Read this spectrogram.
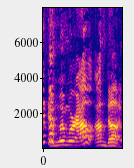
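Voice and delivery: high, loud words through laughter; real laughter, loud and high; laughing. Real, not acted. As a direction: laugh while you say it. Laughing while talking.

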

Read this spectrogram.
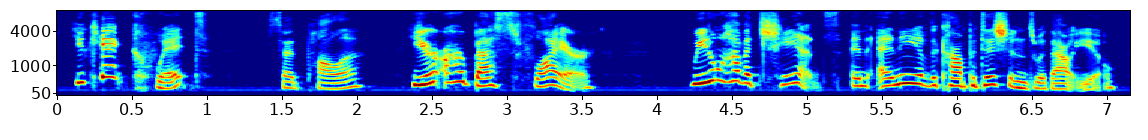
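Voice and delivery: high, dismayed objection; dismayed protest. A narrator's reading. Paula objects to teammate quitting, dismayed. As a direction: protest with pitch way up. Teammate begs flyer not to quit.

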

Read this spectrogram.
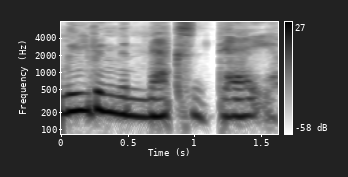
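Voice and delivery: slow, whispered aside. Real, not acted. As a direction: breathe it like a secret.

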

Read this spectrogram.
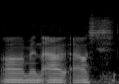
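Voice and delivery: ordinary talk

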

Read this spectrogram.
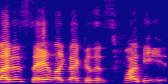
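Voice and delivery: can't hold back the laugh; laughing while quoting. Real, not acted. Retelling Walt's answer to the drummer, laughing. Laughing through retold reply.

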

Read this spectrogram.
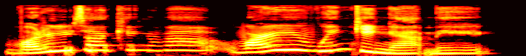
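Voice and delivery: high-pitched confused questioning; exaggerated puzzled lilt, pitched high; mock puzzlement. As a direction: imitate someone obliviously confused. Imitating students missing the hint.

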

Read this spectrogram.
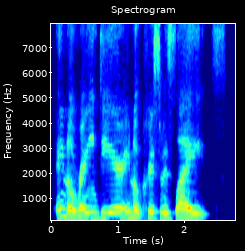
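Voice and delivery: normal talking voice

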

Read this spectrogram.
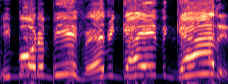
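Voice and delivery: put-on loud, high crappy Boston accent; hammed-up Boston accent, shouted. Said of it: "a crappy Boston accent".

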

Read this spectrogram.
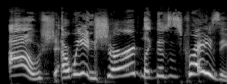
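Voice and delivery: high, startled disbelief; mock panic. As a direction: squeal it like the fire just caught. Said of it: "look at each other like".

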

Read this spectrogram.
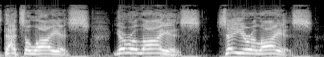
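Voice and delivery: high, drawn-out mock yell. Wrestler taunting the fans about his rival's identity, yelling. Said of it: "He's yelling to the fans".

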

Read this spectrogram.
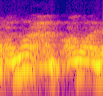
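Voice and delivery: ordinary talk

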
